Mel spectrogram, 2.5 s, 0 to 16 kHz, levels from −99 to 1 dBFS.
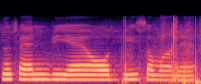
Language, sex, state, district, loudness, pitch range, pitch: Hindi, female, Uttar Pradesh, Shamli, -13 LUFS, 210-220 Hz, 215 Hz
